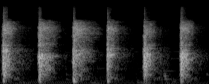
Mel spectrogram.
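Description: Hands clapping in a steady rhythm: six sharp claps, about three a second.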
